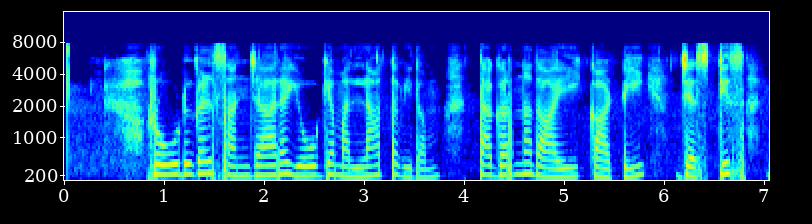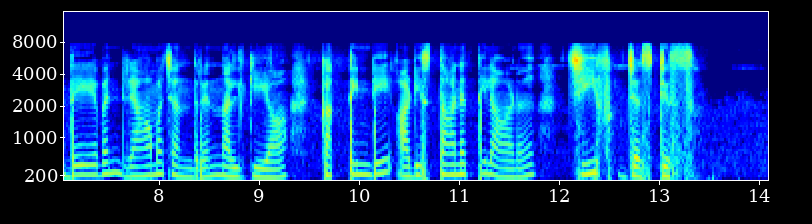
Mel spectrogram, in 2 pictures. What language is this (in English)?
Malayalam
